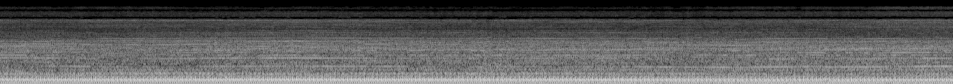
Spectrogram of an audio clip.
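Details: 1983 IH Cub Cadet 782 garden tractor running after start-up: steady, even drone holding constant pitch with no knocks or misses; engine runs smoothly, normal.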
